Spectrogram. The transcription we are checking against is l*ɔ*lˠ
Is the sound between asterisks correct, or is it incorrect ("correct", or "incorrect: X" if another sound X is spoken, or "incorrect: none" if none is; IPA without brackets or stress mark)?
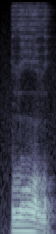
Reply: incorrect: o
